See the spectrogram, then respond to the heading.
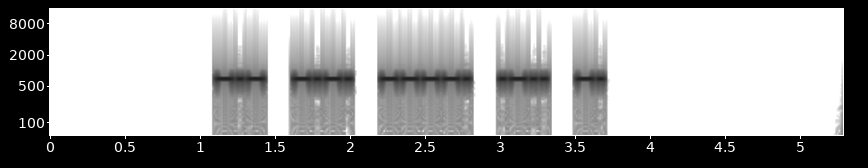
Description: Morse code, heard as a keyed tone, about 34 wpm, spaced as for 25 wpm, 700 Hz. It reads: KC9LN
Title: USA Call Signs - 5 Characters - 2x Character Spacing - 35wpm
